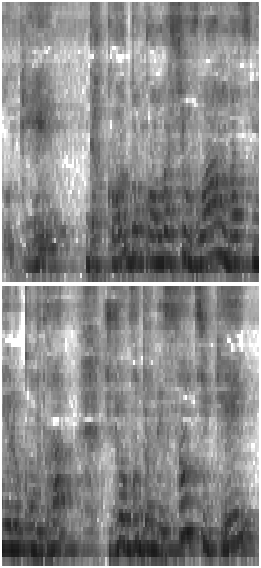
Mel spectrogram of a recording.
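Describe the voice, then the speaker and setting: A curt, bossy male manager lays down the law, as a woman puts him on. The voice is still fairly high and dark-toned. It sounds roomy and far from the mic. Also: normal speed, natural voice. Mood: businesslike. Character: stern male concert manager, firm and impatient.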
